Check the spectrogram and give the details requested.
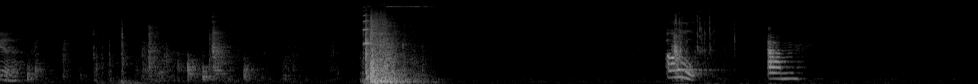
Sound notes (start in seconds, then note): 3.6 door slams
